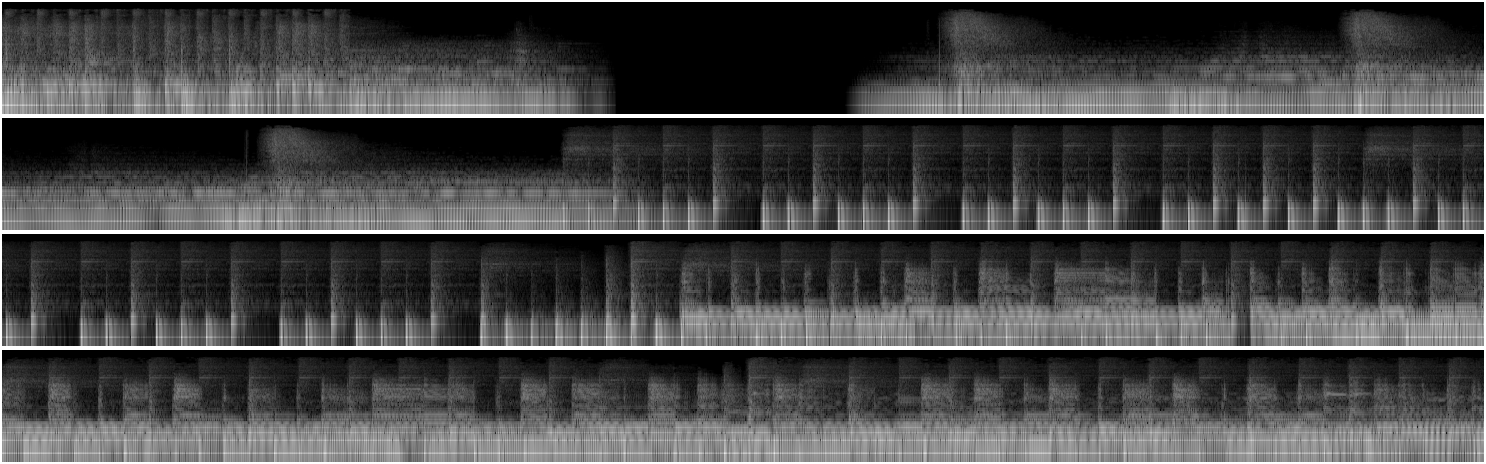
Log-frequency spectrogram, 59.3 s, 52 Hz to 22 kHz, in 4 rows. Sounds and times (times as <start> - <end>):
Music: 0.0 - 6.2, 8.5 - 59.2.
